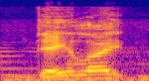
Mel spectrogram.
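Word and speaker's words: Daylyt: out of control daylight you can't spell it d-a-y-l-i-g-h-t it's like delight but daylight yeah yeah yeah yeah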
